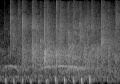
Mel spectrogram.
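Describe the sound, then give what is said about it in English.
An audience claps hands during church worship in a steady, brisk rhythm, the sharp claps coming several per second over a soft low thump and a faint sustained tone, with no talking. “That's why when we're in the middle of worship, we can actually clap our hands.”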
